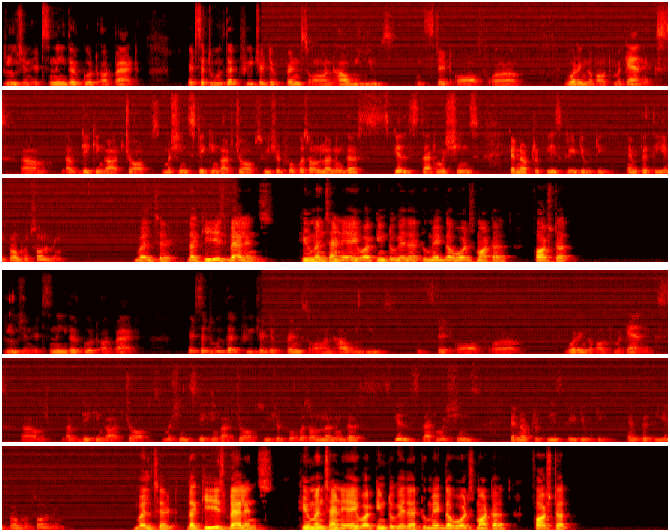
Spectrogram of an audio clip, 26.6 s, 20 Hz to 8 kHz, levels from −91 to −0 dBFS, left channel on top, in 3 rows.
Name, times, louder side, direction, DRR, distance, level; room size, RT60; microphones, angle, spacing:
voice 1, 0.0-1.7 2.0-2.2 2.5-5.2 5.5-6.9 7.5-18.6, left 5 dB, 70° left, 0.5 m, -45 dB
sound 1, 3.4-20.9, left 3 dB, 5° left, 1.2 m, -56 dB
voice 2, 19.5-21.3 21.7-24.5 24.9-25.2, right 5 dB, 60° right, 0.4 m, -31 dB
4.4 x 3.5 x 3.0 m
head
